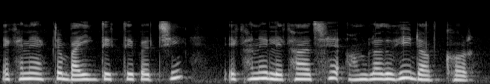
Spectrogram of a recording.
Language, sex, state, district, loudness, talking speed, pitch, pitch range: Bengali, female, West Bengal, Alipurduar, -14 LUFS, 135 wpm, 245 Hz, 230-260 Hz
